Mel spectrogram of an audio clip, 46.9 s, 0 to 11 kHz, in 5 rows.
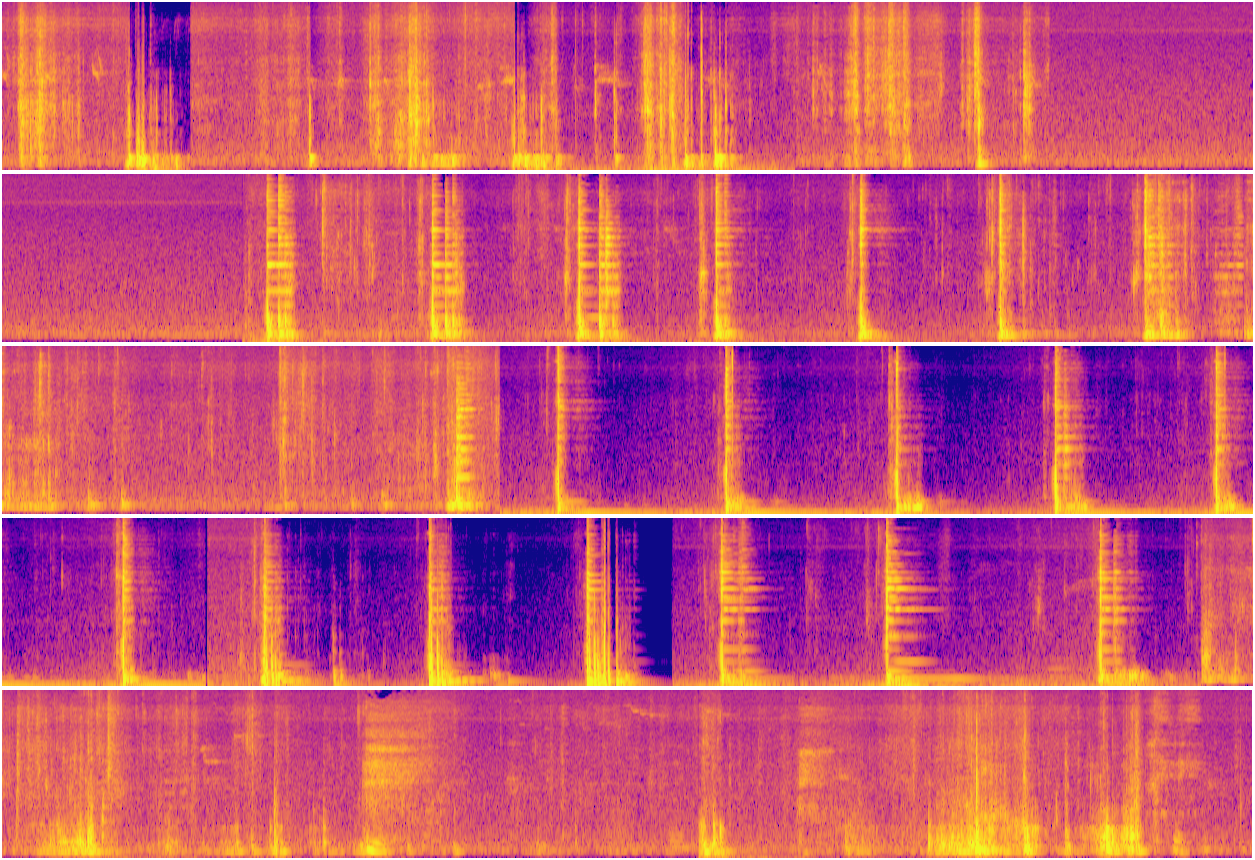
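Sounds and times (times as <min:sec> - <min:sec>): pickaxe striking rocky soil: 0:03.9 - 0:05.8, 0:13.6 - 0:15.0, 0:15.8 - 0:16.1, 0:16.8 - 0:17.1, 0:22.1 - 0:25.8, 0:26.5 - 0:30.6, 0:31.3 - 0:35.5.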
